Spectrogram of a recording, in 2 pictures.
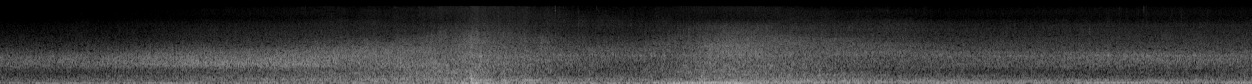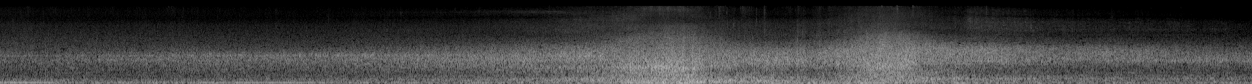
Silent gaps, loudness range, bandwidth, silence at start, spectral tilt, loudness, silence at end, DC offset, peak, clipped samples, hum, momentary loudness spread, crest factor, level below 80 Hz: none; 10 LU; 16.5 kHz; 0 s; -4.5 dB/octave; -29 LUFS; 0 s; under 0.1%; -6 dBFS; under 0.1%; none; 12 LU; 24 dB; -38 dBFS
